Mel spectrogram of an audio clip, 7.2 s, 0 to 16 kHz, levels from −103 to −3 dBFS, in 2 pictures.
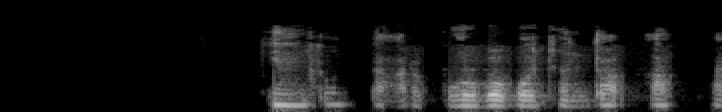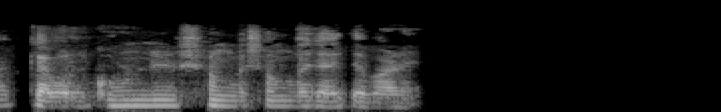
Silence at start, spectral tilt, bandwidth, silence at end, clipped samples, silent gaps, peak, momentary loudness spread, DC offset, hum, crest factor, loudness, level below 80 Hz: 1.35 s; -5 dB/octave; 7.6 kHz; 1.55 s; under 0.1%; 1.77-1.85 s, 3.70-3.75 s; -20 dBFS; 15 LU; under 0.1%; none; 24 dB; -42 LUFS; -80 dBFS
